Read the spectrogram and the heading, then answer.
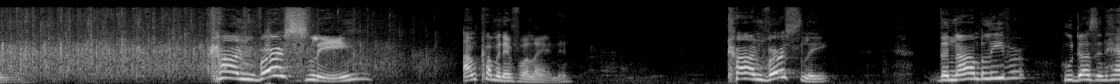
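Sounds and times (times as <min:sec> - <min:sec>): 
audience clapping hands: 0:00.0 - 0:04.8
speech: 0:02.2 - 0:03.8, 0:04.6 - 0:05.8, 0:07.4 - 0:08.4, 0:09.3 - 0:11.1.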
